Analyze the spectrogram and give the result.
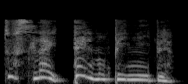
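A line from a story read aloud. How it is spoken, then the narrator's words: Piping, fluty voice. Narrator (French): commenta Pénélope d'une voix flûtée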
